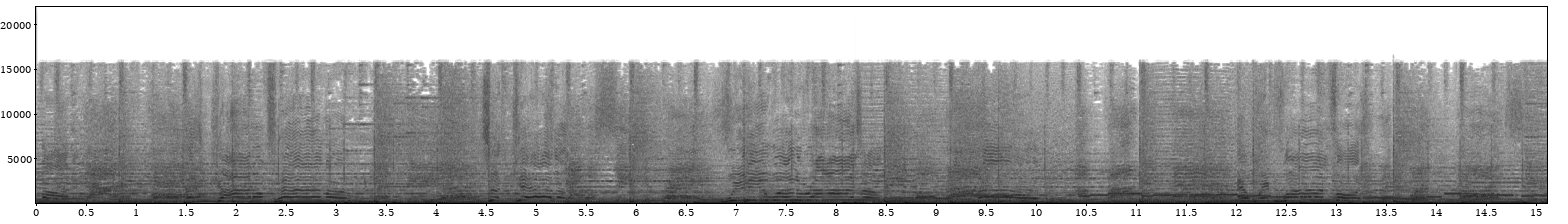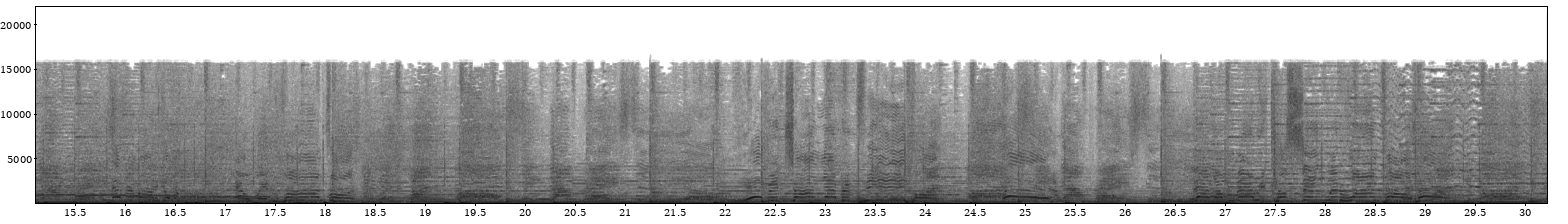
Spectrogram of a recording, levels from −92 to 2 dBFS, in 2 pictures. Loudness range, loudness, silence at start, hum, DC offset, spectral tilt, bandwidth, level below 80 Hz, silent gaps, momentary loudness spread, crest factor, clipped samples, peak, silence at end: 2 LU; -12 LUFS; 0 s; none; under 0.1%; -5 dB/octave; 16.5 kHz; -18 dBFS; none; 3 LU; 12 dB; under 0.1%; 0 dBFS; 0 s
